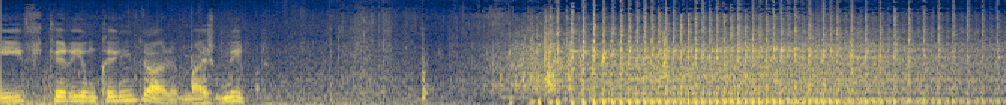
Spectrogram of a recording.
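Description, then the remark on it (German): A small water pump motor sputters to life after a brief pause, then settles into a loud, steady, rapidly pulsing engine drone, pumping water through a long hose up a slope into large plastic buckets for watering young trees. Voices are heard briefly before it starts. “schmeißt den Motor an. Das Wasser wird durch einen langen Schlauch nach oben auf den Hang gepumpt und landet in großen Plastikeimern.”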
